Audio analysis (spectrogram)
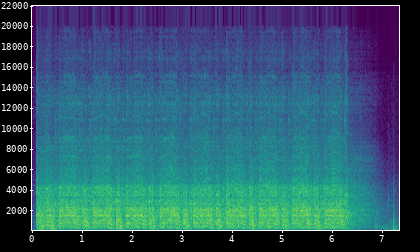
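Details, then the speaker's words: Subaru STI with newly installed engine that locked up after a timing kit install, cranked with crank sensor unplugged: fast, lopsided cranking about two beats a second, no firing; sounds down on compression in maybe two cylinders, owner suspects jumped cam timing. "to me it sounds like it's down at least a few maybe two cylinders sounds like there's no compression I am worried it's a timing related issue"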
